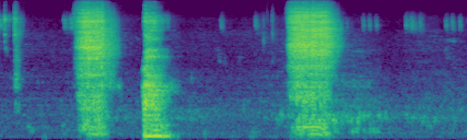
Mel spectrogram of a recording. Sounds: Sniff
